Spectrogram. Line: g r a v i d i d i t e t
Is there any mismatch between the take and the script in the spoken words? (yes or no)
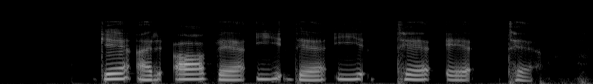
yes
